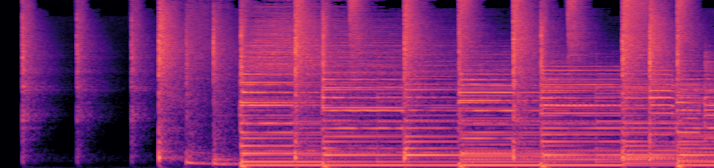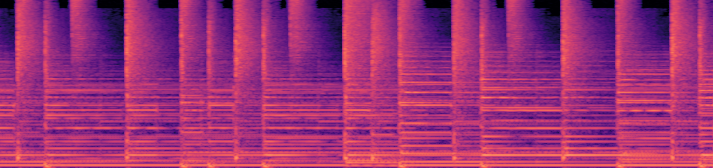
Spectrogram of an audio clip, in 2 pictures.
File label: guitar scales, backing tracks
